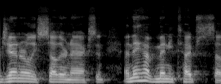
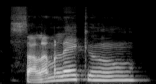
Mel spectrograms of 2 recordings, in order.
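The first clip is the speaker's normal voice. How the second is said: drawn-out, high, camp greeting; most sissy; 11 semitones higher, 5 dB louder, slower than usual. Shown as a demonstration. Testing the sissy accent on a greeting, as sissy as possible. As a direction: camp it up, stretching the words high and loud. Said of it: "I went the most sissy I could go".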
